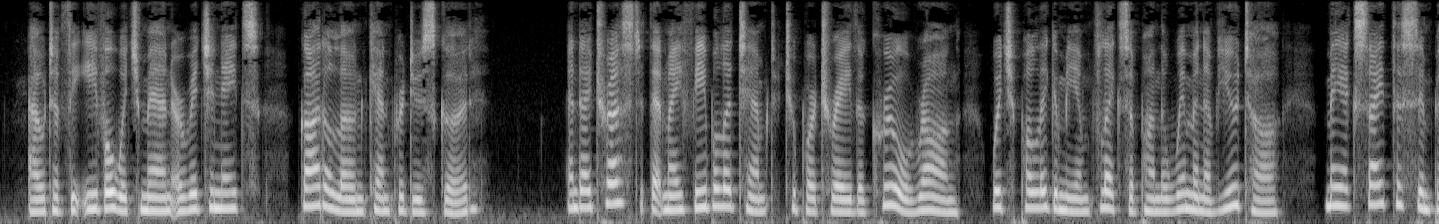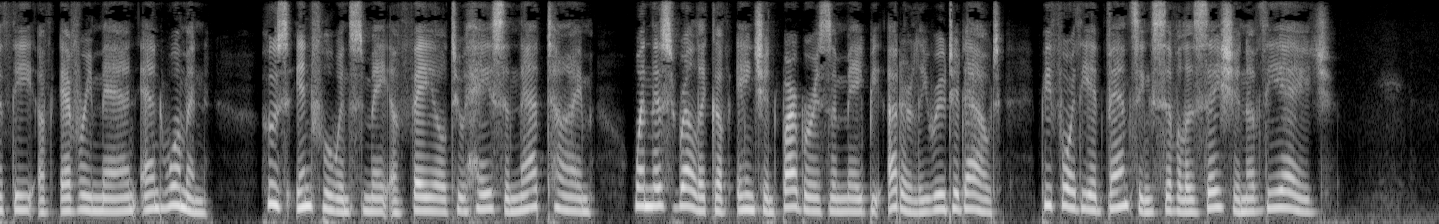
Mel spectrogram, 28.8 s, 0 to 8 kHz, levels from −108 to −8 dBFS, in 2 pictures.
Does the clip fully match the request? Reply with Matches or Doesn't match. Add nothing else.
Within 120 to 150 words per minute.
Matches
